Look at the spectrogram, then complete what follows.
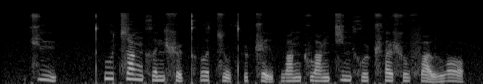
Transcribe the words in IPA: t͡ɕy˥˩ | t̪ʰu˥ t͡sɑ˥˩ŋxə˧˥n ʂɻ̩˨˩kʰɤ˥˩ t͡sṵ˨˩t̪ʰy˦ʈ͡ʂḛ˨˩ɪ̯ pwɑ˧˥ŋʈ͡ʂwɑ˧˥ŋt͡ɕi˥˩nxu˧˥ ʈ͡ʂʰä˥˩ʂu˧˥ fɑ̰˨˩ʊ̯lwɔ˥˩

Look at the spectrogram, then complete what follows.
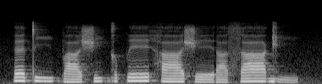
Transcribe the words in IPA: ɛ˦tiː˧baː˨ ʃi˧ɡə˧peː˦ haː˧ʃeː˨ ɾa˨saː˦ɡi˨

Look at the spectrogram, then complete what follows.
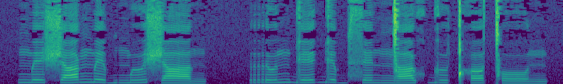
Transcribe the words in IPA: ŋ͡meʃa ŋ͡mebŋ͡mɯ ʃan | rɯn ɡe ɡebsenŋ͡ǀaxʷ ɡɯǃʰʌ ǀon

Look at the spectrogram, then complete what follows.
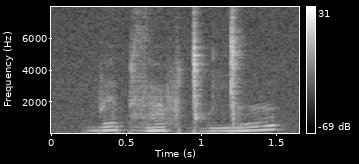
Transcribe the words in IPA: bɛp zafɡ͡ǀɔ ŋ͡ǀə

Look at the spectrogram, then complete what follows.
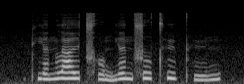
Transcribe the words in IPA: pʰjɛ˧˥nla˥ɪ̯t͡sʰɤ̰˨˩ŋ jɛ˥˧nsɹ̩˥˧ t̪ʰy˥˩ pʰy˧˥n

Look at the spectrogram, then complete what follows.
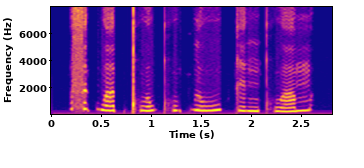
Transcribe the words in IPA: sɐ˥k̚wɐ˨˥t̚ kʷʰɐ˨˥wkʷʰɐ˨˥k̚ luː˨˥ kɪ˨ŋkʷʰɐ˨˥m

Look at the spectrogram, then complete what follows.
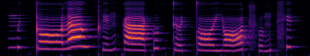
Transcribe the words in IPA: mɪ˧k̚ t̪ɔː˧laː˥wkʰɪ˨˥ŋkaː˨ kʊ˥k̚t̪ɵ˨˥t̚ t̪ɔː˨jɔː˨˥t͡sʰʊ˨˥ŋ t͡sʰɪ˥k̚

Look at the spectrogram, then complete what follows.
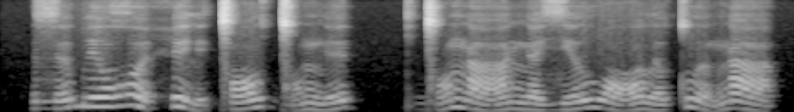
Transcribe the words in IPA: zɘ˨˥bɪː˦u̯ʁʷɪː˥˩ hɪː˥˩lʲɘ˩˧ǀɔː˨˥u̯ɡ͡ǀɔ˩˧ ŋɪ˩˧ | ɡ͡ǀɔ˨˥ŋaː˧˩˧ŋɛ˨˩ zʲə˨˥u̯ wɔː˧˩˧lə˩˧tʷəː˥˩ ŋaː˥˩

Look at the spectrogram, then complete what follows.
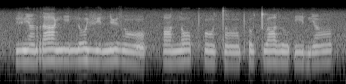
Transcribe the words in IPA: vʲɑ̃raŋi nʊ vʲʊnyðɔ̃ | ɑnɔpʰɔ̃ tɑ̃pʼʊ tʷɑ ðuʔibʲɑ̃

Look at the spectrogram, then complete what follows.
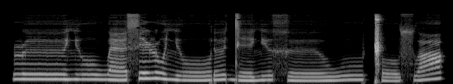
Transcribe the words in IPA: ɭøːlʲoː wæseɭo lʲoːɾø delʲø xøːwuː ǁosʷɑ

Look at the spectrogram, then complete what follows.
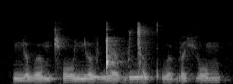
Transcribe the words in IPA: ɲœwəːm cʰoːɲəːw ŋ͡ǃɛːɡʷə ŋ͡ǀəwkʷʼœ bœçom

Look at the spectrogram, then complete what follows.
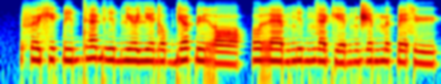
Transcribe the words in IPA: føxʲek͡pib dʱɛɡʱiblʲø lʲedobɡʲœ k͡pyrɔ | orɛb ŋibnzɛkʲeb nd͡ʒebmøk͡pesy

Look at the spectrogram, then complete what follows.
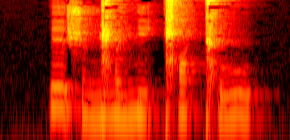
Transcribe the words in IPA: e˥˩ʃə˧˩˧ŋ͡ǁɵ˧˩˧ nʲe˧˩˧ǁɒ˨˦ ǁu˩˧˩

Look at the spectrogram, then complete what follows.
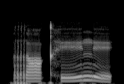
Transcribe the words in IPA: rɔːkʰyːŋyː

